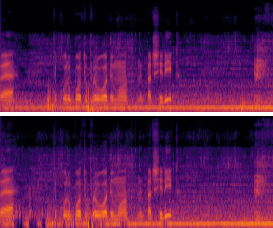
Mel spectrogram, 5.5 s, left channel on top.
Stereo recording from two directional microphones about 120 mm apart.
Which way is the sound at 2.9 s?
50° right (ahead or behind).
